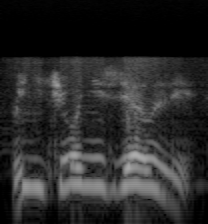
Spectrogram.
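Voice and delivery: put-on high-pitched children's protest; high, childlike voice; children in chorus. A narrator's reading. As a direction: answer like kids protesting together. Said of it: "хором ответили дети".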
